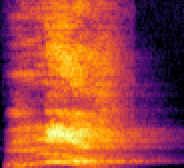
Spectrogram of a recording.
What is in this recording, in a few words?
Attack Soldier Male; Battle; Barks; Dialog; Sinecure Soldier Male A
